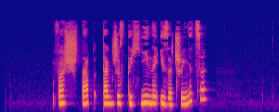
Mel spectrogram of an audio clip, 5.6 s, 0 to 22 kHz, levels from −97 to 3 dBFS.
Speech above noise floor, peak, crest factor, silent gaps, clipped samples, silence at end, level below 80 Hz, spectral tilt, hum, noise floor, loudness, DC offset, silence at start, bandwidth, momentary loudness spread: 52 dB; -6 dBFS; 20 dB; none; under 0.1%; 1.5 s; -76 dBFS; -4 dB/octave; none; -76 dBFS; -24 LUFS; under 0.1%; 1.1 s; 11.5 kHz; 6 LU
